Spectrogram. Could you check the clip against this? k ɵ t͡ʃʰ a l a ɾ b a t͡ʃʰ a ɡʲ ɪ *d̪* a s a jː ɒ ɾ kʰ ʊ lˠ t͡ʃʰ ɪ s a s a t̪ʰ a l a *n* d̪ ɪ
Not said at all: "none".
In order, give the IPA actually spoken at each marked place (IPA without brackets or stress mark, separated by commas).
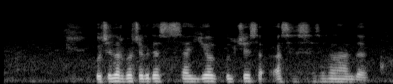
d̪, n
